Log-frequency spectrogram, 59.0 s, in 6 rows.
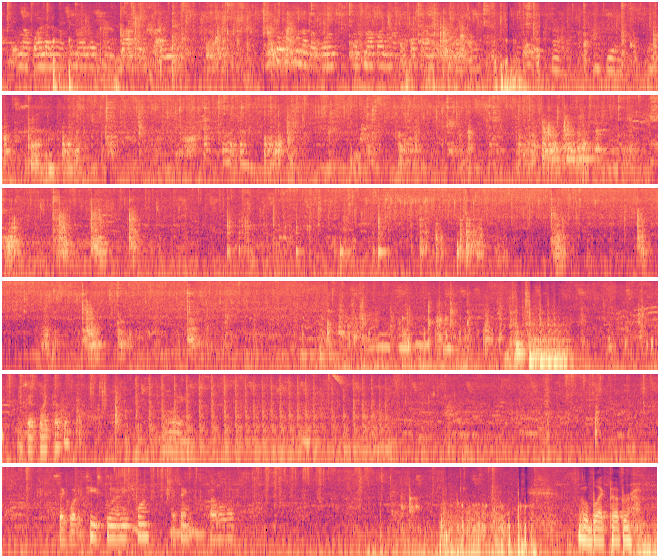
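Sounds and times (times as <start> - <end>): meat sizzling in hot oil: 0.0 - 57.9
metal ladle scraping a wok: 13.8 - 22.0.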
